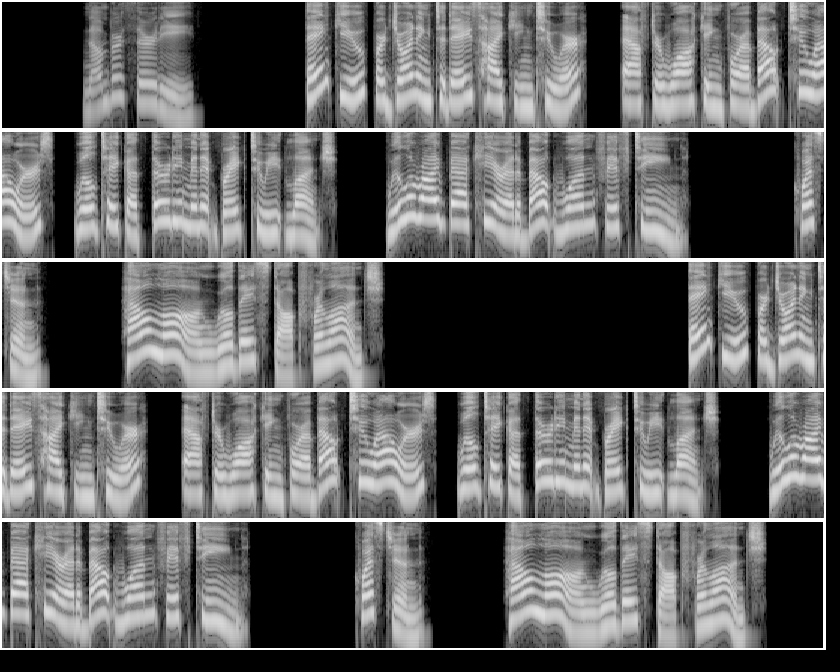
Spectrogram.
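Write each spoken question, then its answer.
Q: How long will they stop for lunch?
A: 30 minutes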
